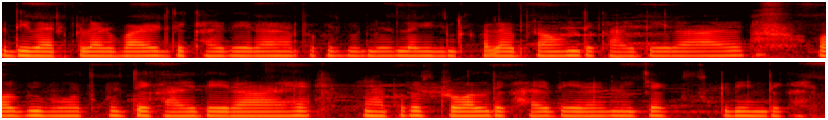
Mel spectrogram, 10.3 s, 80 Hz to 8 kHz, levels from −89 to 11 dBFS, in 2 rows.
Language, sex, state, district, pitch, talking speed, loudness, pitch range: Hindi, female, Bihar, Lakhisarai, 175 Hz, 215 wpm, -38 LUFS, 175-180 Hz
